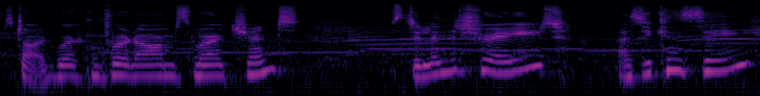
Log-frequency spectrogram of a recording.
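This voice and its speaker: A woman playing a warm-hearted, teasing female arms trader in a video game, hearty and familiar. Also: mid-range voice, animated, moderate pace, close to an everyday voice. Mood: delighted surprise. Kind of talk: dramatic video game acting. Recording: music behind the voice.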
